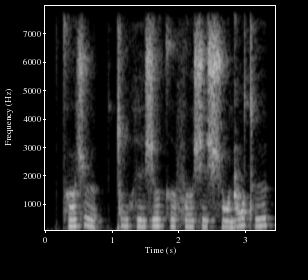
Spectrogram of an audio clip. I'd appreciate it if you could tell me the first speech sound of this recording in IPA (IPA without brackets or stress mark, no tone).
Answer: t̪ʰ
